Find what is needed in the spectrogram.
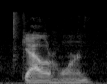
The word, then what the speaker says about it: Gjallarhorn: It's going to be bringing back some of the old stuff, including Gjallarhorn. I tried to pronunciate the J too much. Gjallarhorn.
